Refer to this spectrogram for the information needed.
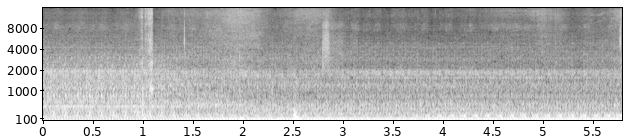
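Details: Opel Insignia 2.0 CDTI diesel at idle: steady low drone with a fast, even ticking clatter over it; abnormal engine noise, cause not clear.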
